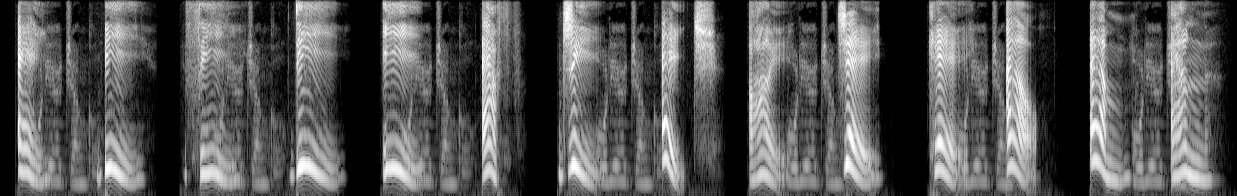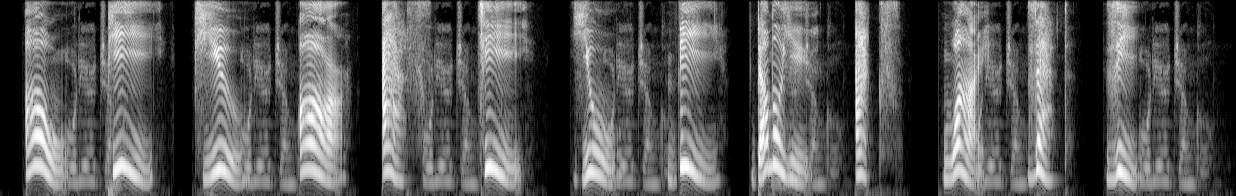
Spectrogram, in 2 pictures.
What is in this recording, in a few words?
alphabet little girl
